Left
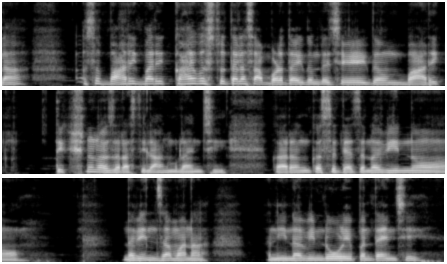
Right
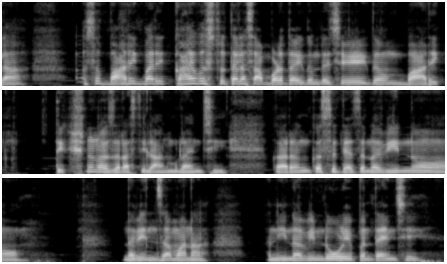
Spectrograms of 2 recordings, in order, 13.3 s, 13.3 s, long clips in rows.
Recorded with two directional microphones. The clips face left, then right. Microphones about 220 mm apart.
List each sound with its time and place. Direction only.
0.0 s a woman's voice: 40° left (ahead or behind)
